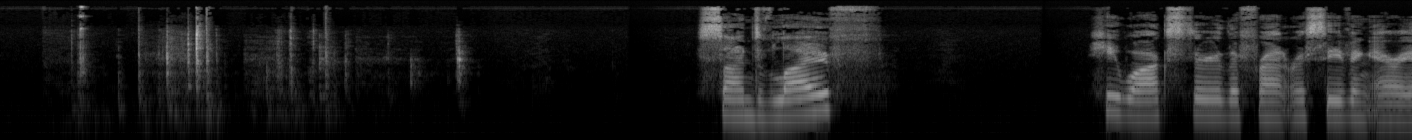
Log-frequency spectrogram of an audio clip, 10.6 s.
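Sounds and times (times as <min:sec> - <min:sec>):
key unlocking the front door: 0:00.5 - 0:02.7
speech: 0:05.4 - 0:06.5, 0:08.3 - 0:10.5.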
